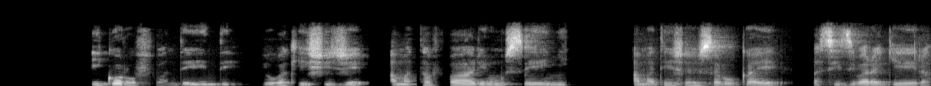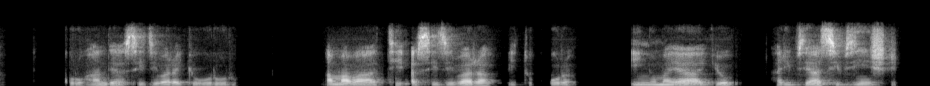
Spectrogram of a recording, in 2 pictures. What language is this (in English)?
Rundi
